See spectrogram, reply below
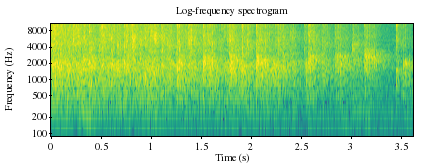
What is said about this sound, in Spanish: Amado hermano, ¿acaso Dios no es digno de darle un fuerte aplauso? Porque lo que es imposible para el hombre es posible para Dios.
